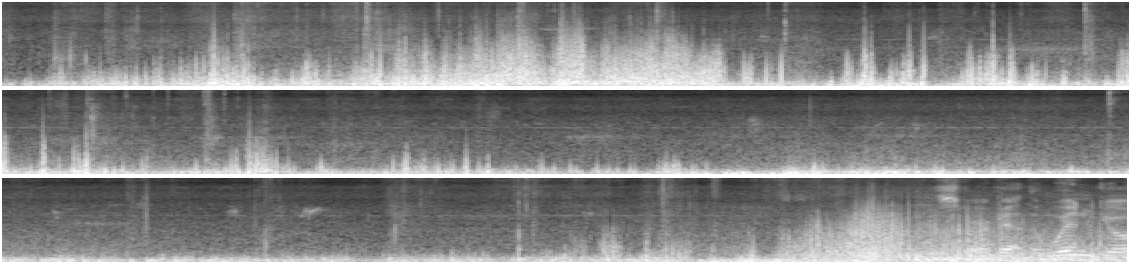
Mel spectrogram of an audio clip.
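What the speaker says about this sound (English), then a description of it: "About the wind, guys." Gusty wind buffets the microphone beside an outback dam wall at Lightning Ridge, loud low rumbling surges that swell, ease off mid-way and build again, with no voices heard.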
